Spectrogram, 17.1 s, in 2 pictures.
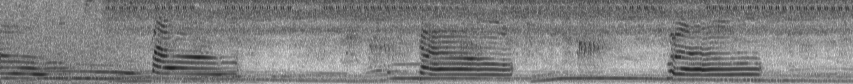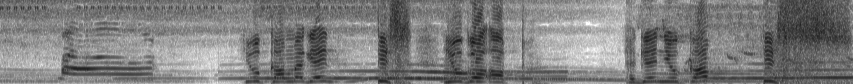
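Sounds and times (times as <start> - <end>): cat meowing: 0.0 - 2.5, 3.7 - 5.2, 6.6 - 7.7, 9.1 - 10.1.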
